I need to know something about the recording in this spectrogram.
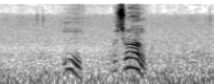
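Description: A man asks a short puzzled question.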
